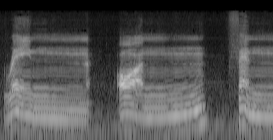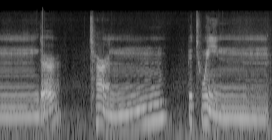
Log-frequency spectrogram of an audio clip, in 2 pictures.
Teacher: the N is a nasal consonant made with the tongue blade to the upper gum Ridge it's most resonant and it's well forward placed it's a melodic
